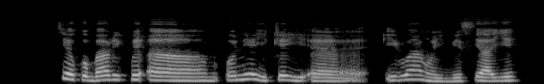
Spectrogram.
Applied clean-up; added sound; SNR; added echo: neural mask model Resemble Enhance denoiser.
